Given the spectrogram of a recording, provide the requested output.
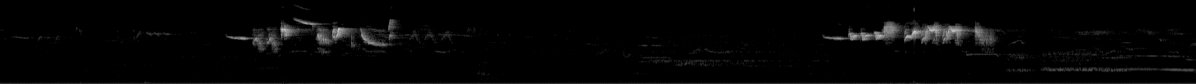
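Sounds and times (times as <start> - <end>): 
Eurasian skylark song with twittering and trilled phrases: 0.0 - 4.9, 8.3 - 10.0.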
